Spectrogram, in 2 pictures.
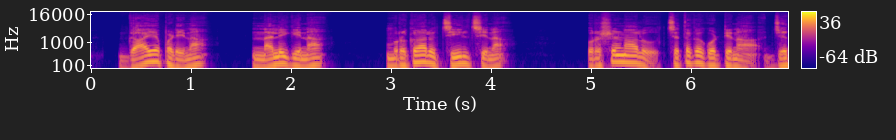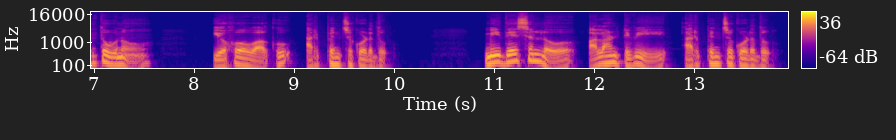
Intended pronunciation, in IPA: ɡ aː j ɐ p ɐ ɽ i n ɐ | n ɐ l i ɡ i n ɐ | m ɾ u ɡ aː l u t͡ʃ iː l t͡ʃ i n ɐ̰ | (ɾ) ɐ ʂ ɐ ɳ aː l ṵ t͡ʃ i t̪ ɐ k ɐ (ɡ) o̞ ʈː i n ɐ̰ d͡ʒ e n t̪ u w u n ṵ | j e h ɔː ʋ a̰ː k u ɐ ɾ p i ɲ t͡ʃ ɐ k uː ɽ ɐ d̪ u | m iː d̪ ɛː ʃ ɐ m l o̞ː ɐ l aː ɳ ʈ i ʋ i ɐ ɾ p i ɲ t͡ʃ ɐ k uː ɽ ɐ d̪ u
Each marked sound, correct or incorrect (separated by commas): correct, correct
